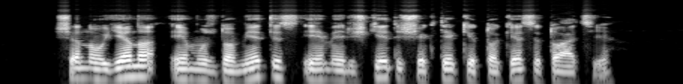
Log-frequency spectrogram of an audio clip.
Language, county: Lithuanian, Šiauliai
